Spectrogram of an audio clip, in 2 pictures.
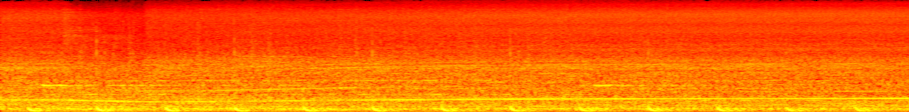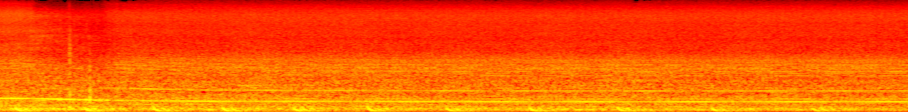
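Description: Tyres roar over a rough road surface.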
